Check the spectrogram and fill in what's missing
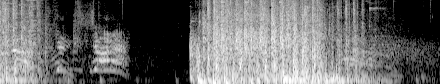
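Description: Video game gunfire erupts as a loud, sustained burst of rapid shots that lasts about two seconds, following a short stretch of a voice speaking.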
